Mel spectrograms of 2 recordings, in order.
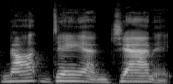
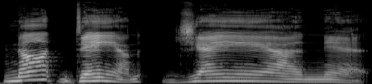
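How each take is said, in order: First: It is said at normal speed. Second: It is said slowly and deliberately.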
